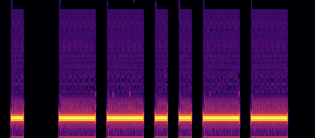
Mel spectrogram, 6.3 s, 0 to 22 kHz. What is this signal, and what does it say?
Morse code, heard as a keyed tone, about 5 wpm, 600 Hz. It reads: E,
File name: CW / 5PPM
